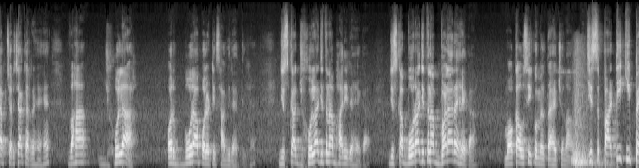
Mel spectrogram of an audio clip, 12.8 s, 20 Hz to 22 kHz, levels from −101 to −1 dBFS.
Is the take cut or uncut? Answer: cut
